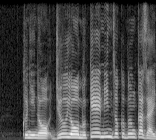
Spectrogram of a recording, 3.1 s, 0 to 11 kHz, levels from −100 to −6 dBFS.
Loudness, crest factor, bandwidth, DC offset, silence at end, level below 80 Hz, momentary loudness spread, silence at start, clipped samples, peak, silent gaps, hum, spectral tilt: -22 LUFS; 16 dB; 11 kHz; under 0.1%; 0 s; -80 dBFS; 8 LU; 0.45 s; under 0.1%; -6 dBFS; none; none; -5 dB/octave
